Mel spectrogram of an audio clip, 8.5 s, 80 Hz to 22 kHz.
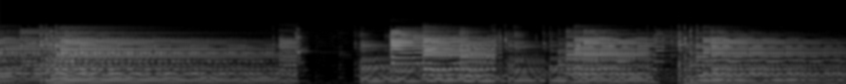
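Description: Fender Telecaster played through a JHS Emperor chorus-vibrato pedal on its triangle waveform into an Orange TH30 amp: strummed chords ring out with a wavering, swirling pitch modulation. The sound breaks off briefly about three seconds in, and new chords are struck just after and again near seven seconds.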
